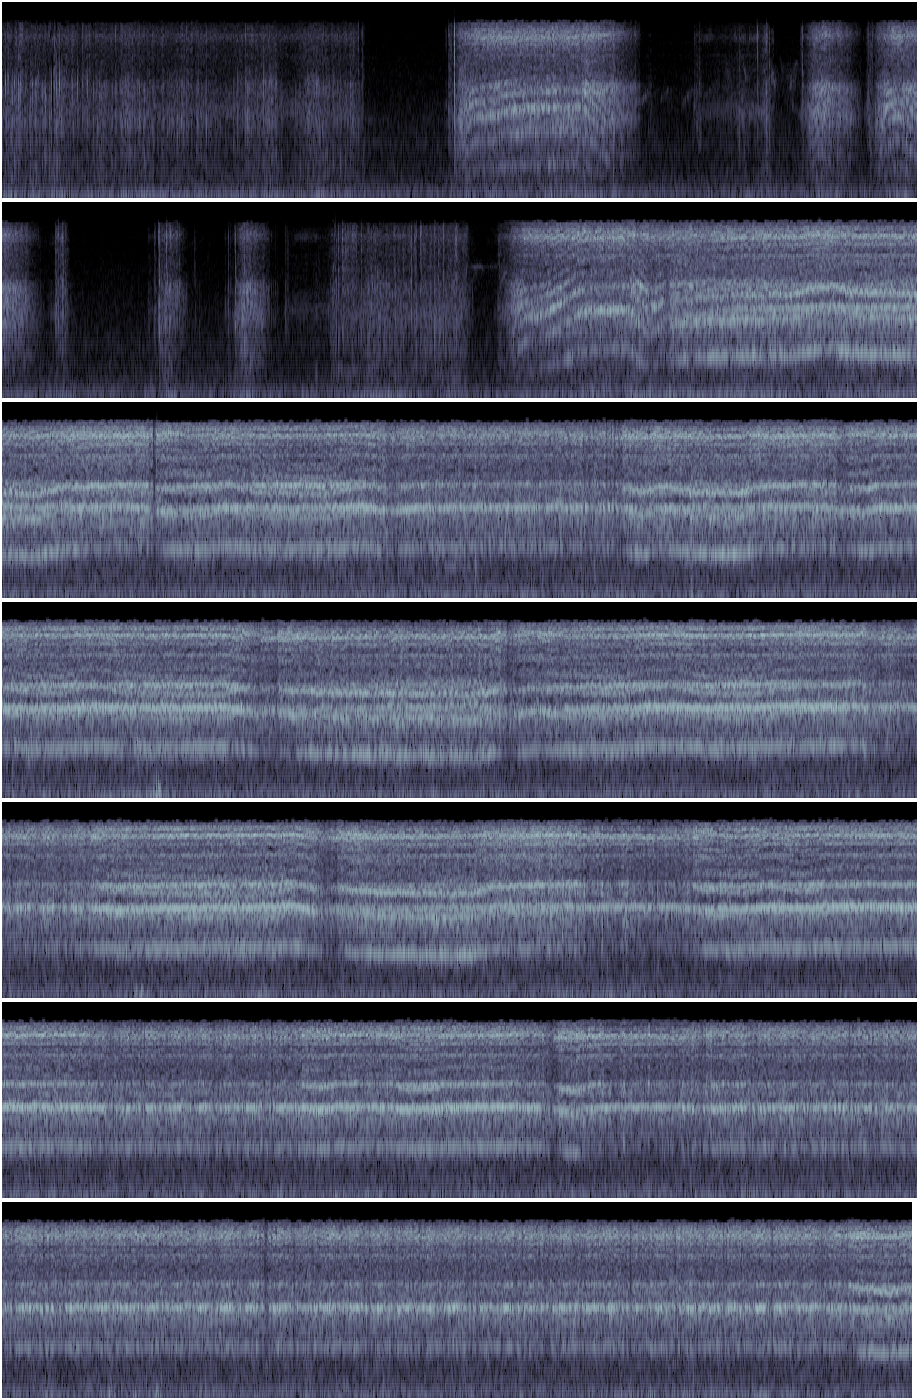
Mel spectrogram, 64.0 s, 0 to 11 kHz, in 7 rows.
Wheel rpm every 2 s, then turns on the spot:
20, 10, 70, 10, 20, 0, 10, 140, 210, 220, 220, 230, 230, 220, 220, 210, 210, 220, 230, 210, 220, 230, 230, 230, 230, 230, 230, 230, 230, 230, 230, 230.
0-4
